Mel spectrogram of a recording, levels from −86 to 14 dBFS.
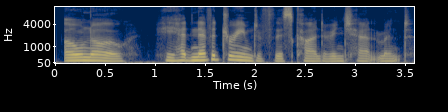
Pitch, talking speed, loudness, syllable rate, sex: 170 Hz, 185 wpm, -17 LUFS, 4.8 syllables/s, female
